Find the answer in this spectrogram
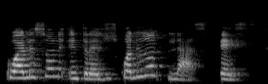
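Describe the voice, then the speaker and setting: High-voiced woman teaching French online. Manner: lively, switches between Spanish and French, repeats sounds slowly. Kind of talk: online class, explaining in Spanish and French. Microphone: video call. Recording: muffled lo-fi video call audio.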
